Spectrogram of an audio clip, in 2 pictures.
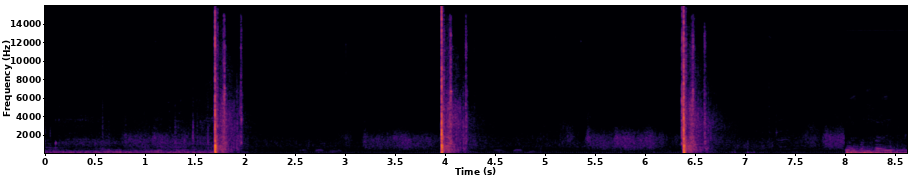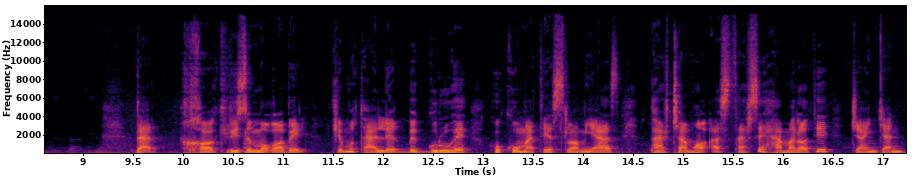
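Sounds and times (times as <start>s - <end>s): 
Iraqi Kurdish Peshmerga gunshots on the Bashiqa front line in Iraq: 0.8s - 2.2s, 3.2s - 8.6s
speech: 9.5s - 17.2s.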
